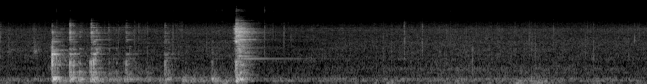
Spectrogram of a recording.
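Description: Eggs and hen-of-the-woods mushrooms sizzling steadily in a frying pan, with brief clatter in the first second and one sharp clink of a utensil or plate against the pan about two and a half seconds in.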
